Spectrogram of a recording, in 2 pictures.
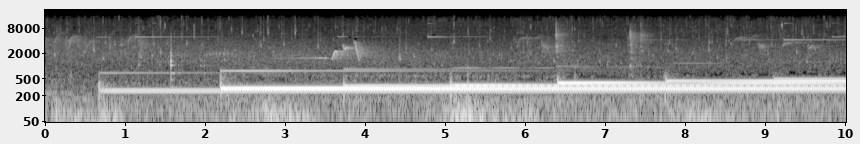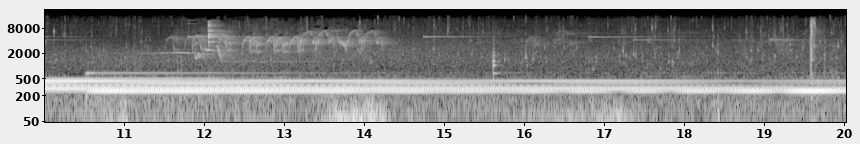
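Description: Crystal singing bowls struck one after another with a mallet. Each rings on as a steady pure tone, so the tones build into a sustained layered chord. About twelve seconds in, a brief shimmer of high chime notes sounds over them.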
